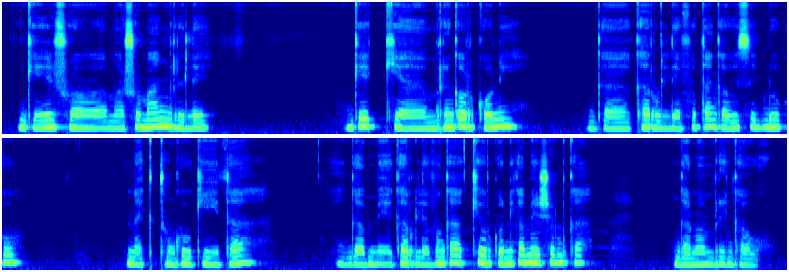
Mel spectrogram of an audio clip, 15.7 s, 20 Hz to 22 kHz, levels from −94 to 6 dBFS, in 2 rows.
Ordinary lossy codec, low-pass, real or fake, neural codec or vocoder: none; none; real; none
